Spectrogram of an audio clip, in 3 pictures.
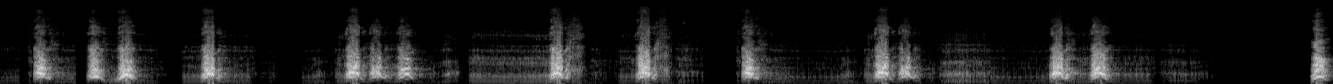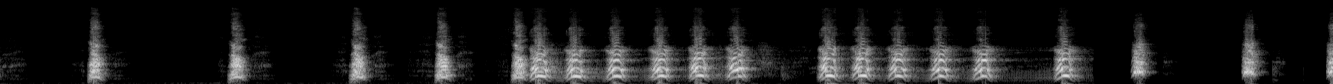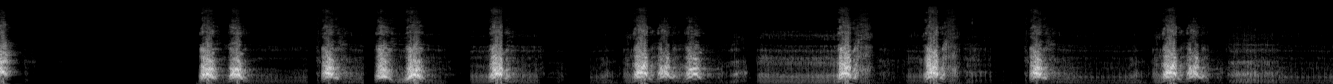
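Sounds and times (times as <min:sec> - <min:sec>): dog barking: 0:00.3 - 0:02.4, 0:03.4 - 0:04.6, 0:05.5 - 0:06.8, 0:07.4 - 0:07.8, 0:08.6 - 0:09.4, 0:10.5 - 0:11.3, 0:13.1 - 0:13.6, 0:14.2 - 0:14.6, 0:15.6 - 0:16.1, 0:16.8 - 0:25.0, 0:25.7 - 0:27.0, 0:28.6 - 0:29.2, 0:29.8 - 0:32.0, 0:32.9 - 0:34.2, 0:35.0 - 0:37.3, 0:38.1 - 0:39.0.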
